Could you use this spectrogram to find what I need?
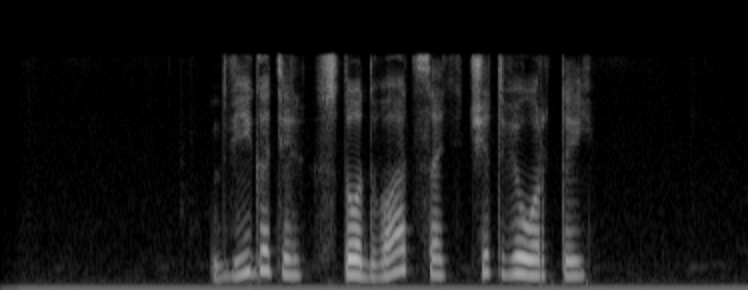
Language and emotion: Russian, neutral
